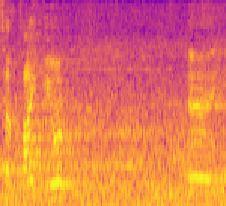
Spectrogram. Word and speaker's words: Tatayyur: So I'm not going to go into a lot of detail right now, but at Tatayyur, it sounds like the word ta'ir, right? Or ta'ir.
